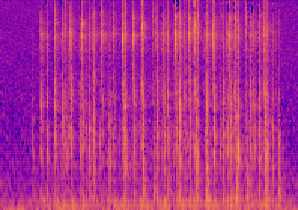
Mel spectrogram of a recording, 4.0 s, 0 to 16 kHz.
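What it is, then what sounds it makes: Plastic mechanical keyboard. Fingertips rapidly tap the keycaps of a backlit black plastic mechanical keyboard after a brief quiet start. About 19 quick, dry, clacky keystrokes follow, each with a bright, high click and a soft low thud that dies away almost instantly.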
